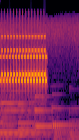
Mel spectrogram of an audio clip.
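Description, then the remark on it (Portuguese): A mobile phone ringtone sounds loud with bright, sustained electronic tones, then cuts off abruptly after about a second, leaving softer lower tones trailing behind. The phone is buried under papers on an office desk. “O telemóvel tocou abruptamente, despertando André que estava imerso a inserir os dados no seu computador.”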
